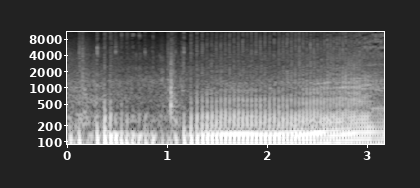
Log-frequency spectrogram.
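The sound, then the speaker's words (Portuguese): A motorcycle engine sputters to life and settles into a steady idle with a rapid rhythmic putter, revving slightly as it runs, as a Força Nacional escort rider prepares the bike for a training run through the capital's streets ahead of the World Cup. “Preparar a moto, colocar o capacete, fazer o reconhecimento dos percursos e das condições do trânsito nas ruas da cidade.”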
